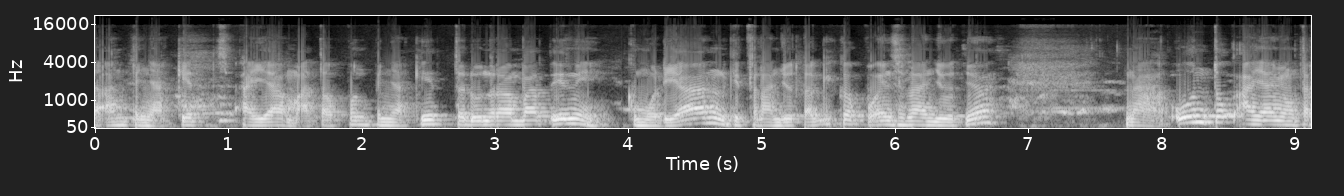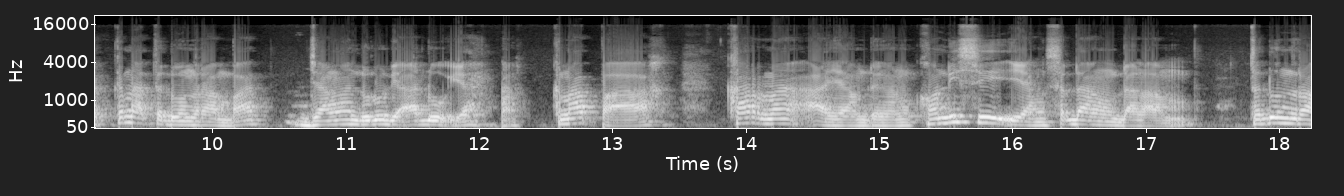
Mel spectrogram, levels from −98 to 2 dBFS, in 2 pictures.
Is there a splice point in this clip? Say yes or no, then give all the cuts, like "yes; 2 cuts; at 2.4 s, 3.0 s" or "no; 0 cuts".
no; 0 cuts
